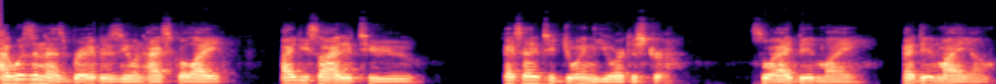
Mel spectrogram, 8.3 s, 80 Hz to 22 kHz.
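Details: 39-year-old man with lifelong stuttering and speech therapy through elementary school until 7th grade; his stutter now shows as word and phrase repetitions, which he uses to get past blocks; stuttering (word and phrase repetitions).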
